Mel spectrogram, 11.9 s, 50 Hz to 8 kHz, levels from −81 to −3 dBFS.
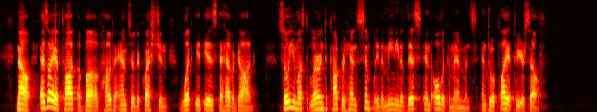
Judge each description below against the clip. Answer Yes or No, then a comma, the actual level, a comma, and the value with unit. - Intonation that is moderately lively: Yes, average, 3.8 semitones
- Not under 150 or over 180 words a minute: No, average, 195 wpm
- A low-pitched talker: Yes, low, 130 Hz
